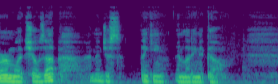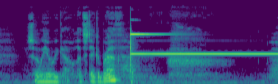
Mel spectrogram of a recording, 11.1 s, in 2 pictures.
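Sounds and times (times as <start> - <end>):
speech: 0.5 - 4.5, 6.1 - 8.2
meditation chime being struck: 8.2 - 11.1.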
